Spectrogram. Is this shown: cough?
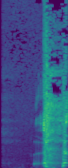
yes

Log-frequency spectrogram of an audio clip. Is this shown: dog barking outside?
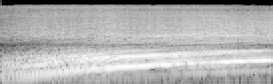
no

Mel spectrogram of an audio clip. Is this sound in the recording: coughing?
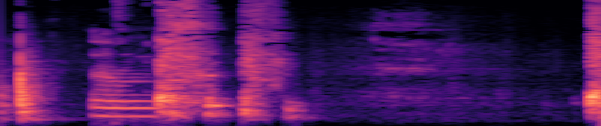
yes

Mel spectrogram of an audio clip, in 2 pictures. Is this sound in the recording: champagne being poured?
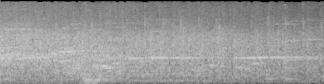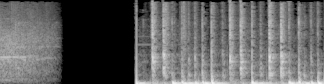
no

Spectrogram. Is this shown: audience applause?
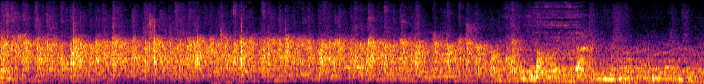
yes

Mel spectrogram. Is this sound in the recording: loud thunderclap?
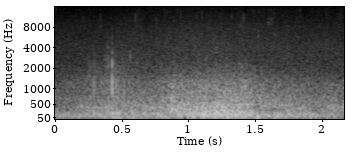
yes

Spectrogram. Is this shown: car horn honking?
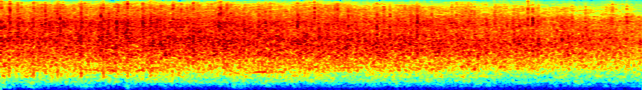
no

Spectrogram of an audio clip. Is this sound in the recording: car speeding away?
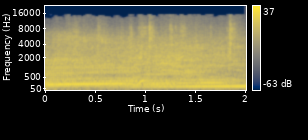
yes

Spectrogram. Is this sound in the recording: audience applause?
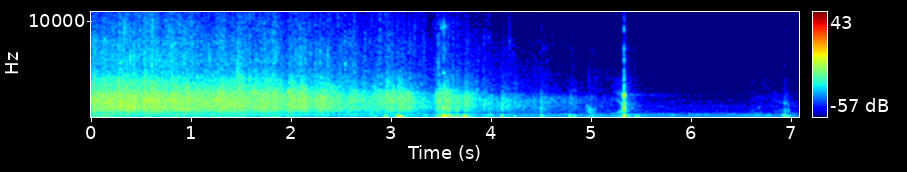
yes

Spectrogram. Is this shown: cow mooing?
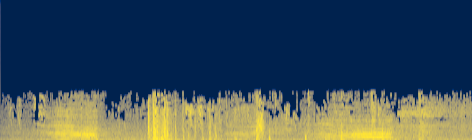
yes

